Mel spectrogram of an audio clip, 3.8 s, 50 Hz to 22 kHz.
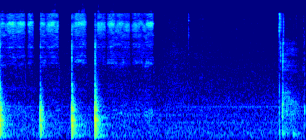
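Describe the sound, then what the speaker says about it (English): A teacher writes the factors of 30, likely chalk or marker on a board: several quick scratchy strokes in a row, a pause, then one more stroke, close and fairly quiet with no talking. "Okay, now what I am writing, children? I am writing the factors of 30."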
